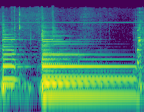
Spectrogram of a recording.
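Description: Solo guitar: a brief note, then about half a second in a chord is struck and left to ring, slowly fading.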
